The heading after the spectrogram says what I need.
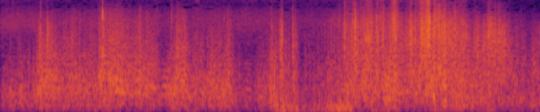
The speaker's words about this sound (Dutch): Even mijn hand voor de microfoon, want het waait heel hard.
